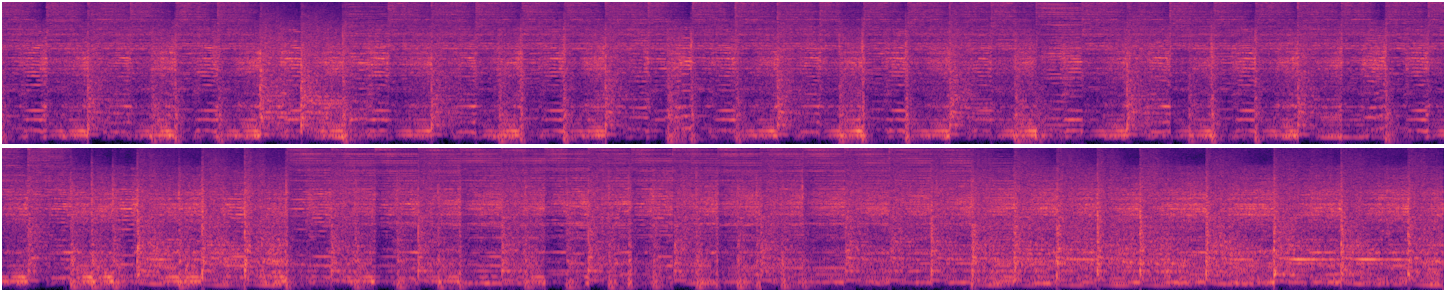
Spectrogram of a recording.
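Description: A rock band playing live, led by a drum kit played hard: bass drum, snare and a constant wash of cymbals in a driving beat, with an electric guitar playing along.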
